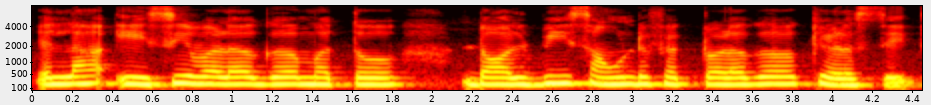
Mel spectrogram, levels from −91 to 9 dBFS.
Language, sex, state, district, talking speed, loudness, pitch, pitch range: Kannada, female, Karnataka, Bijapur, 120 wpm, -10 LUFS, 195 Hz, 190-205 Hz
